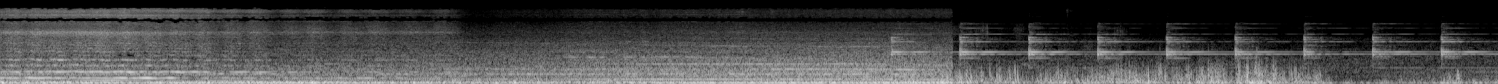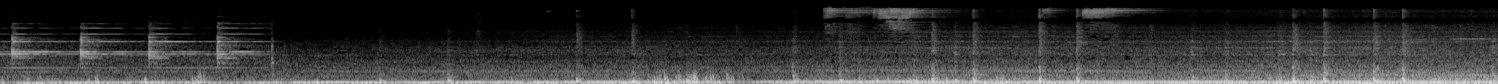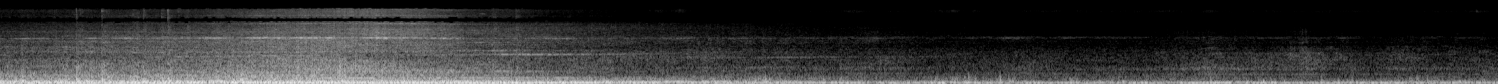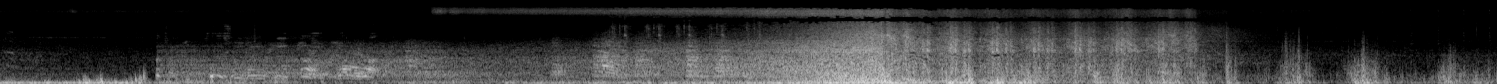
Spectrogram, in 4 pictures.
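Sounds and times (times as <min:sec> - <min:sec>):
train wheels rumbling on rail: 0:00.0 - 0:47.6, 0:48.8 - 0:59.9.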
